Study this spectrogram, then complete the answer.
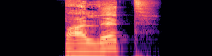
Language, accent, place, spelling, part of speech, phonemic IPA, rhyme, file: German, Germany, Berlin, Ballett, noun, /baˈlɛt/, -ɛt, De-Ballett.ogg
- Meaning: ballet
